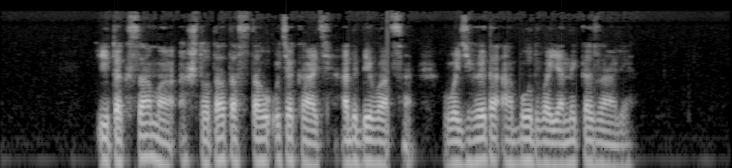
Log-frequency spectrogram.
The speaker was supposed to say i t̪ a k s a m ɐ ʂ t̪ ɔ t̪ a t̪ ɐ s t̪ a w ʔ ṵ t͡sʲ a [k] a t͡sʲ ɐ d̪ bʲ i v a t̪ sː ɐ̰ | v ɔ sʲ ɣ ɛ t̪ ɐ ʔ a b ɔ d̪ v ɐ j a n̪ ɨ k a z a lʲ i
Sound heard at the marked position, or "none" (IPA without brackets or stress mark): k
